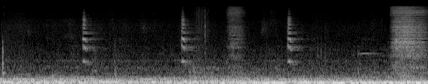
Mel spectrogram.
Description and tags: Fotja- Deltasona
Sound recorded in the framework of the workshops "El Delta del Llobregat sona" Phonos - Ajuntament del Prat - Espais Naturals Delta. Nov 2013.
airplanes, Bird, elprat, nature, wind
